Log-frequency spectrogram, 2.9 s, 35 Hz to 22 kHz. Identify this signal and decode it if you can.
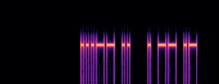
Morse code, heard as a keyed tone, about 34 wpm, 700 Hz. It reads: 3I EMA
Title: Winter Field Day Exchanges Encore 35wpm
